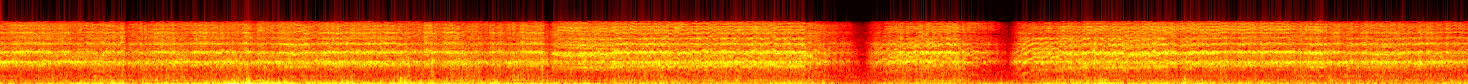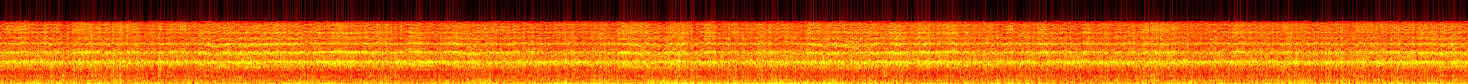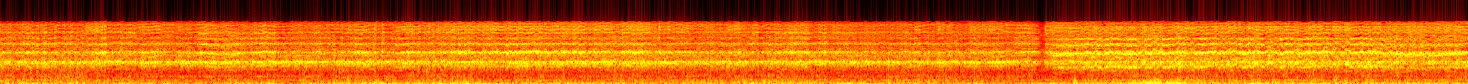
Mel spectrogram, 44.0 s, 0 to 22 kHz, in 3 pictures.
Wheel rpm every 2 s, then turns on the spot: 230, 230, 230, 200, 110, 150, 220, 230, 230, 230, 230, 230, 230, 230, 230, 230, 230, 230, 240, 240, 200, 200.
none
